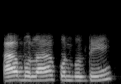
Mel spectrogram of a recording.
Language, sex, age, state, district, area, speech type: Marathi, male, 30-45, Maharashtra, Akola, urban, conversation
